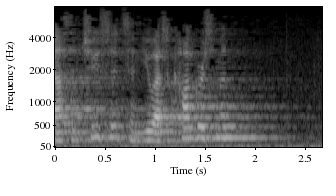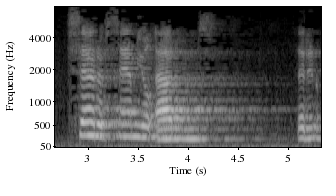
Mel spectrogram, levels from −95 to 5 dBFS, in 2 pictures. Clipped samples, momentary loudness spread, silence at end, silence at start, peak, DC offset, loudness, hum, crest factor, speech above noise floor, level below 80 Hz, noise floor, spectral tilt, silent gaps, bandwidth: under 0.1%; 20 LU; 0 s; 0 s; -10 dBFS; under 0.1%; -30 LUFS; none; 22 dB; 23 dB; -56 dBFS; -53 dBFS; -6 dB/octave; none; 8 kHz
